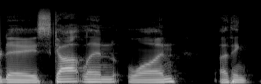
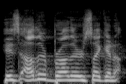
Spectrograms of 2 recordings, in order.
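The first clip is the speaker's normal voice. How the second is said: usual speaking voice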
